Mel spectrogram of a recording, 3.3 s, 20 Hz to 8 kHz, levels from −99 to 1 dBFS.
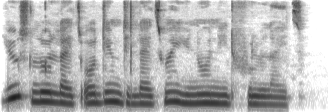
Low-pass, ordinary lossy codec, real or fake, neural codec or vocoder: none; none; real; none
